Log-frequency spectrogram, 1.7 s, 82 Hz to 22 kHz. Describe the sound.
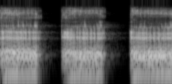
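A voice imitates an alarm siren with three loud, blaring vocal bursts in a steady on-off rhythm, each cut off by a brief silence, forceful. It stands for a snack bag's siren that goes off when about 90% of the snack is eaten.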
